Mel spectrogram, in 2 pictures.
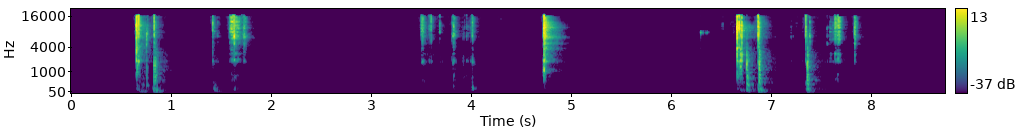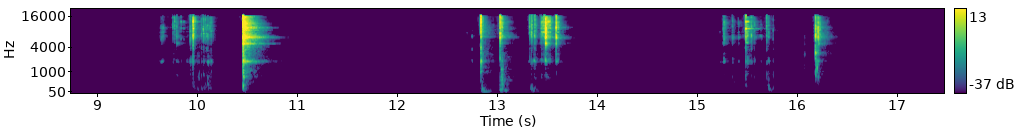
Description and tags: Latch Clicks 2
Opening/closing the metal latch on a small glass jar.
small, clack, glass, container, click, mechanical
